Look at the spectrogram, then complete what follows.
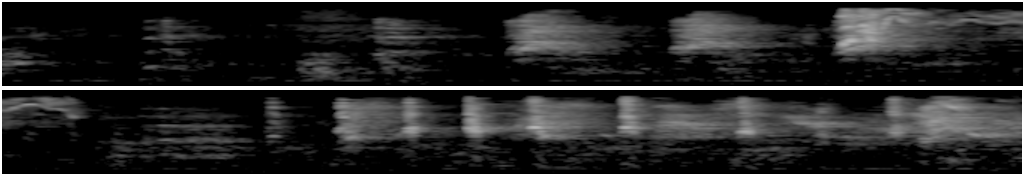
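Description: Young long-tailed macaque giving short, high-pitched squeaks and cries, a few spaced ones and then a quick run of them in the last couple of seconds, begging to nurse.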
